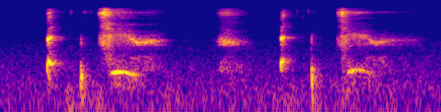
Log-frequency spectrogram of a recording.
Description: hayfever sneezes which teased me so badly as the antihisthamines tried to stop the sneezing.......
